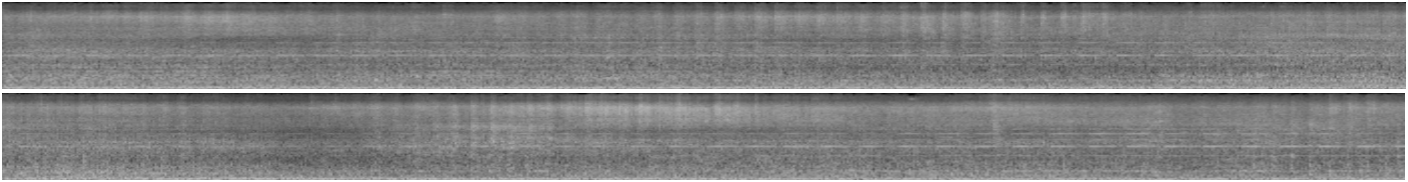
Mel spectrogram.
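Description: Freight cars of a manifest train rolling past close by: a loud, steady rumble and clatter of steel wheels on the rails, with a thin steady high tone over it.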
